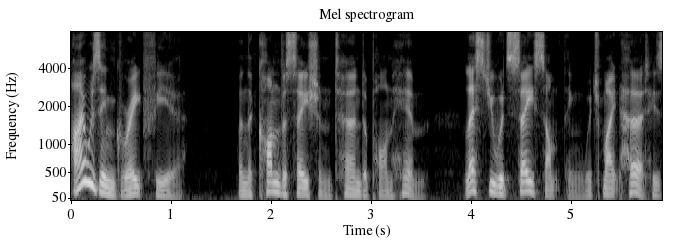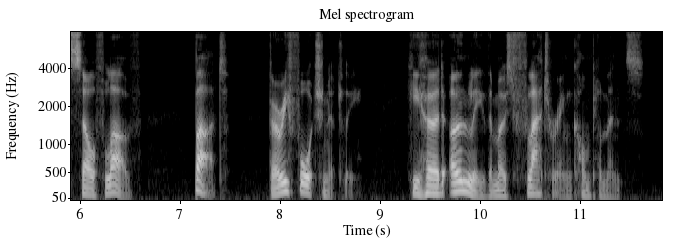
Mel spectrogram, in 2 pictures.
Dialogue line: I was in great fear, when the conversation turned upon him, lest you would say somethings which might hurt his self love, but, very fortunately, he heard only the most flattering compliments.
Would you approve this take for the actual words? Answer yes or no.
no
